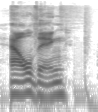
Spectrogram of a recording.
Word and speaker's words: halving: Handshake having in 48 hours. Halving. I should have said it like that. Or Ted. Halving. Gotta pronounce the L.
